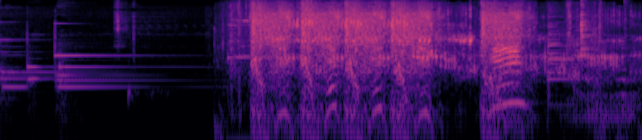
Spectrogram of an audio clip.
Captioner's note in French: grognements du Bokoblin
